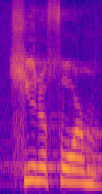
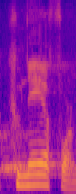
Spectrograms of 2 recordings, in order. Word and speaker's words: cuneiform: And he specialized in studying the writing of these people, cuneiform writing, or cuneiform, there's two pronunciations, of writing.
